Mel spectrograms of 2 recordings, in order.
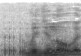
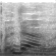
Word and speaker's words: Водянова: А, кстати, вот немножко я перескакиваю здесь по поводу ударений. Вы ведь Водянова, да, в оригинале, а не Водянова?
